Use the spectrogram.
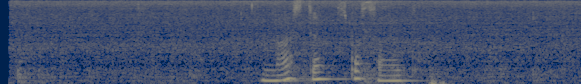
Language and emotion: Russian, neutral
